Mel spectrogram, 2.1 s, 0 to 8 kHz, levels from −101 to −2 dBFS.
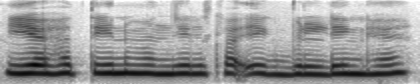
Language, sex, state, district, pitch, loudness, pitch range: Hindi, female, Jharkhand, Ranchi, 270 Hz, -15 LUFS, 260-275 Hz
